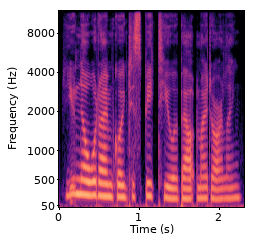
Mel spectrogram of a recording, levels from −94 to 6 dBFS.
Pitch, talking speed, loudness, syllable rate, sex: 200 Hz, 365 wpm, -17 LUFS, 7.4 syllables/s, female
